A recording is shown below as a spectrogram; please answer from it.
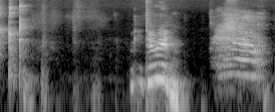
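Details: A domestic cat indoors keeps making noise while its owner asks whether it is hungry; a falling, wavering cry is followed by a long, steady, tonal meow, with a person's speech at the start.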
